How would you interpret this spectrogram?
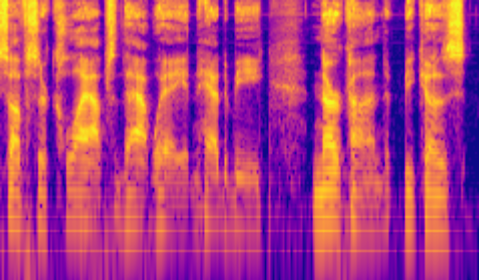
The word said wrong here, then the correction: Narcan: Narcan? – Yeah, Narcan.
